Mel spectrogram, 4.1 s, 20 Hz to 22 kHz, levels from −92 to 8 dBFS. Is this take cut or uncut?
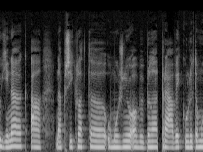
cut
